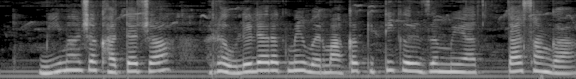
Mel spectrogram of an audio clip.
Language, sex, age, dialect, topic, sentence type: Marathi, female, 18-24, Southern Konkan, banking, question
